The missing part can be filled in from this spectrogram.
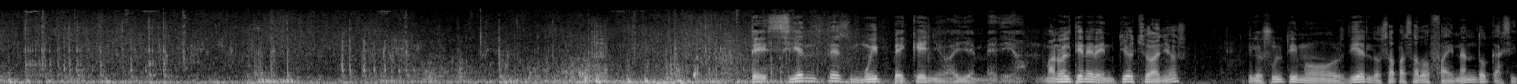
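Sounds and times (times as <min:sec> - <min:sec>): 
waves of a calm sea at night splashing against a boat's bow: 0:00.0 - 0:10.2
speech: 0:07.5 - 0:11.9, 0:12.5 - 0:15.1.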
